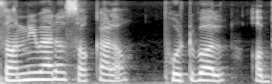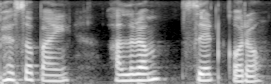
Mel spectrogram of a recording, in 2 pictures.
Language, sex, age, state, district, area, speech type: Odia, female, 18-30, Odisha, Kandhamal, rural, read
